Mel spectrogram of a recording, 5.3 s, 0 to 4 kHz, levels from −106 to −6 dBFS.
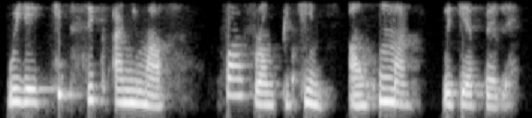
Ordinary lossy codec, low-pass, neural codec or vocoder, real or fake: none; 3.6 kHz; none; real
